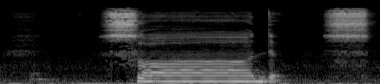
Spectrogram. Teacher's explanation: Sod, c'est une lettre emphatique. Veut dire, nous faisons la bouche ronde quand nous prononçons. Et c'est une lettre épaisse.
